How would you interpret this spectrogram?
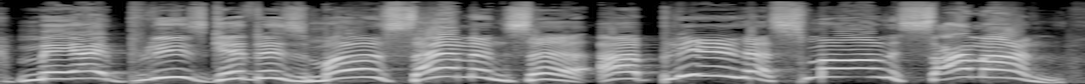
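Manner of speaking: high, slow, overdone pleading; mock dad ordering in big drawn-out swoops; demanding dad. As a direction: stretch each plea out in a high dad voice. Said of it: "my dad's, like, shoving the menu".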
